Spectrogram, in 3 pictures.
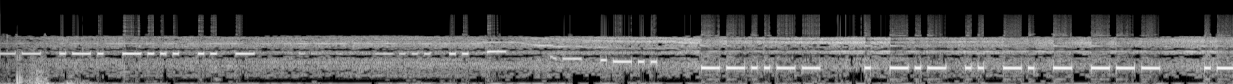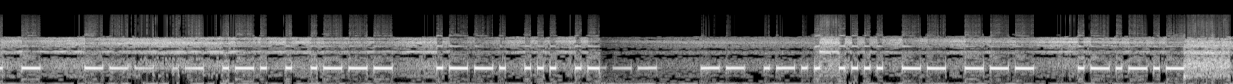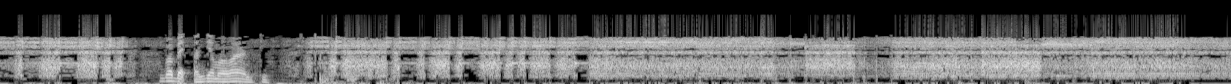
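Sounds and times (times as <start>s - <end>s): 
Morse code signal beeping over radio: 0.0s - 2.6s, 3.8s - 24.2s
radio static hiss and crackling interference: 0.0s - 36.9s
speech: 26.3s - 27.6s.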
